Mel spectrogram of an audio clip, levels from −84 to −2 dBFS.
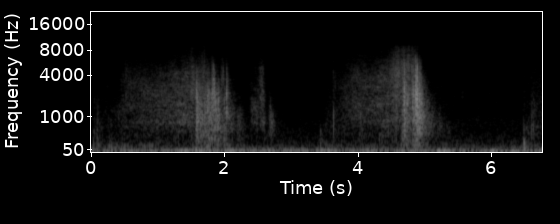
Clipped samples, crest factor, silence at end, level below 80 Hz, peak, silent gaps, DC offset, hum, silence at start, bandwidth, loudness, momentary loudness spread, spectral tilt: under 0.1%; 30 dB; 0 s; -60 dBFS; -20 dBFS; none; under 0.1%; none; 0 s; 9.4 kHz; -44 LUFS; 28 LU; -2 dB/octave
